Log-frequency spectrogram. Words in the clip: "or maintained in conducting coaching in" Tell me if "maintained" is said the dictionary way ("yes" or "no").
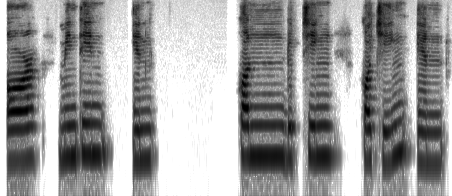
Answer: no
